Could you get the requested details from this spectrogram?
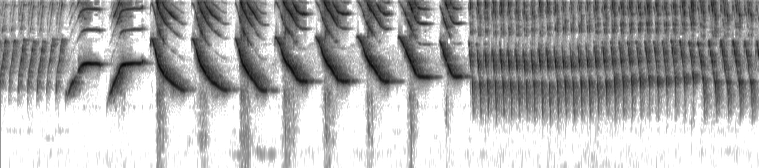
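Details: Canary song used to get young canaries singing, with rising whistled notes leading into a run of loud downslurred chirps, then a long fast buzzy trill.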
